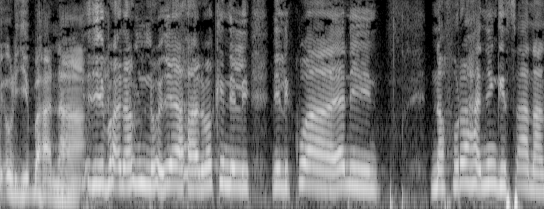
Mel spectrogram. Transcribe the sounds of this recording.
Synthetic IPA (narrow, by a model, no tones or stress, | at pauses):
uliʄiɓana̰iʄiɓanam̩nɔjawakɛnilinilikuwajani | nafuɾaɦaɲiŋɡisana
